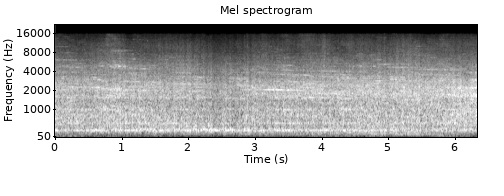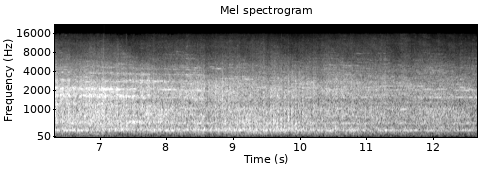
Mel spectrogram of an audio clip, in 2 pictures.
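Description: Double-stack intermodal freight train rolling past, its loaded well cars clattering over the rail joints with a steady rumble and hum. It grows quieter near the end as the train moves on.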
